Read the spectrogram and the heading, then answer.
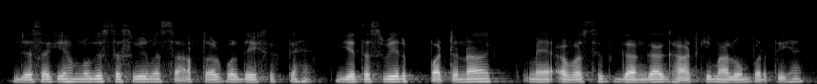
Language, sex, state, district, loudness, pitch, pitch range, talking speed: Hindi, male, Bihar, Darbhanga, -20 LUFS, 120 Hz, 115-125 Hz, 160 wpm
